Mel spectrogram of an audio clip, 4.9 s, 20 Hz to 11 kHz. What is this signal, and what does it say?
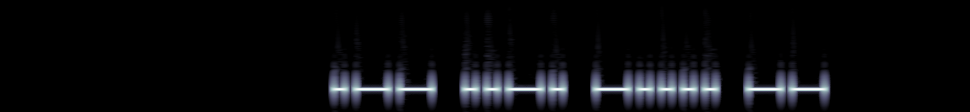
Morse code, heard as a keyed tone, about 22 wpm, 700 Hz. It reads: WF6M
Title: USA Call Signs - 4 Characters - Repeated 3x - 22wpm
